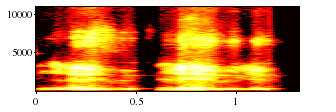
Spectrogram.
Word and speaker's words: löyly: It is löyly. Löyly. Yes, very well. It took me 5 years to learn to say ice cream in Hungarian. Fújolov. Löyly.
